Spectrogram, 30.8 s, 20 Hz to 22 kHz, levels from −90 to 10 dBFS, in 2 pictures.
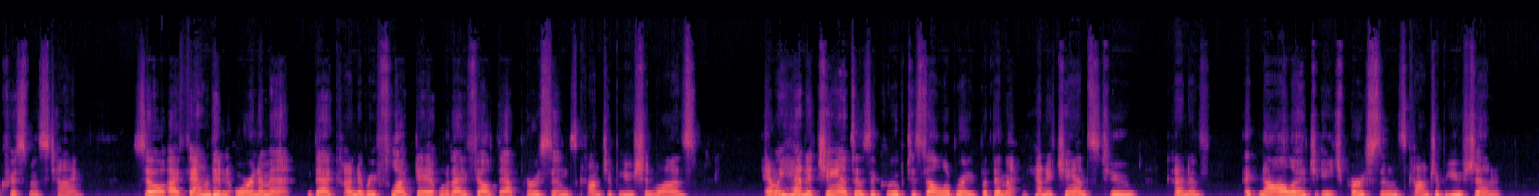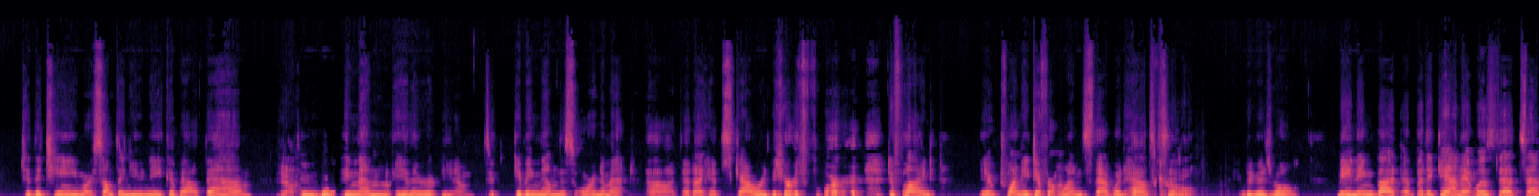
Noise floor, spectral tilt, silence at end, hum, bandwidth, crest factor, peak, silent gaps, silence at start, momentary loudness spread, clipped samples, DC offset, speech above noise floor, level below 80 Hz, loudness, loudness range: -65 dBFS; -5 dB/octave; 0 s; none; 17.5 kHz; 18 dB; -6 dBFS; none; 0.05 s; 10 LU; under 0.1%; under 0.1%; 42 dB; -60 dBFS; -23 LUFS; 2 LU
